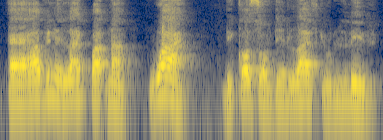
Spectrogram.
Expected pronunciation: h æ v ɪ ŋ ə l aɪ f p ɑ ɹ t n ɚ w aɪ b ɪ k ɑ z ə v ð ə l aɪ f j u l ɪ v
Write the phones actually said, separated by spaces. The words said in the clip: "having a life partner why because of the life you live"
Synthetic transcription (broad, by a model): h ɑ v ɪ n ə l aɪ f p ɑ t n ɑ w aɪ b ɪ k ɑ s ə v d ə l aɪ f j u l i v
